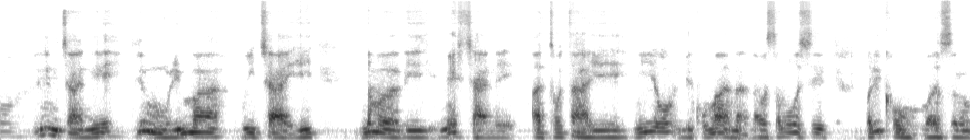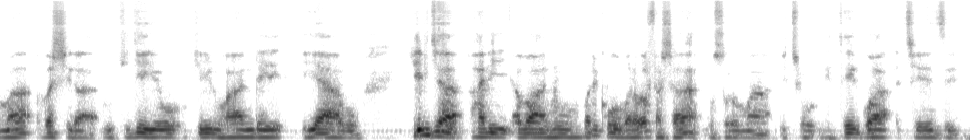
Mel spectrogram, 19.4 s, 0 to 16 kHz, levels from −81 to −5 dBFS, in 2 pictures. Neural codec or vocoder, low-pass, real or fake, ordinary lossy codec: codec, 44.1 kHz, 2.6 kbps, SNAC; 14.4 kHz; fake; Opus, 32 kbps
